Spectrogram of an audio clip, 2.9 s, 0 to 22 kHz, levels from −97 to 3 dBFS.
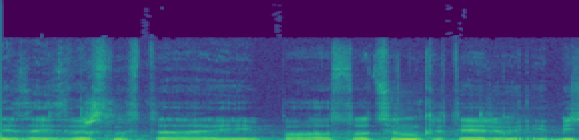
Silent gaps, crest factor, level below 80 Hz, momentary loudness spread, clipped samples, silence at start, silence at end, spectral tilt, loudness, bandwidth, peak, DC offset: none; 16 dB; -42 dBFS; 4 LU; under 0.1%; 0 s; 0 s; -5.5 dB/octave; -24 LUFS; 16.5 kHz; -8 dBFS; under 0.1%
